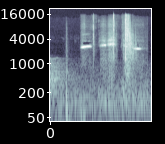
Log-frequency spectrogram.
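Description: Three short, high whistled notes, each slightly higher or held steady, with a few faint clicks between them, quietly over a farm scene.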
